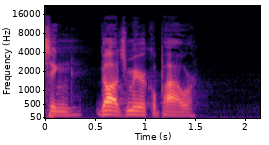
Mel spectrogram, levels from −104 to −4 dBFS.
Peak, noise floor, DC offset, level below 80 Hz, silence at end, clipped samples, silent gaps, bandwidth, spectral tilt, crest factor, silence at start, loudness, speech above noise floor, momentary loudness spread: -12 dBFS; -78 dBFS; under 0.1%; -66 dBFS; 0.7 s; under 0.1%; none; 14.5 kHz; -4.5 dB/octave; 20 dB; 0 s; -31 LUFS; 47 dB; 16 LU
